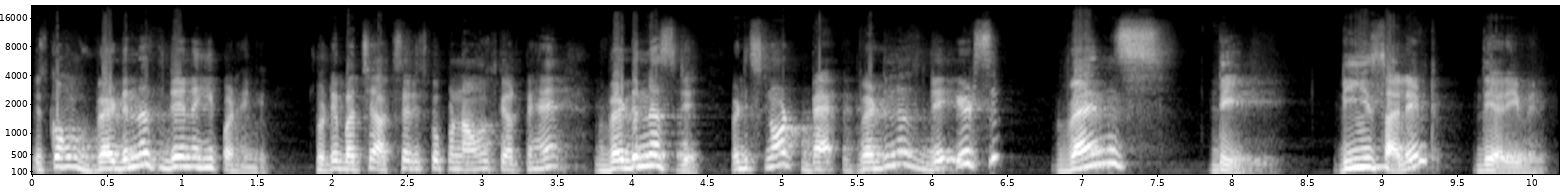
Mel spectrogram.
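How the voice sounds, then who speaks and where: A young man from India gives a classroom lesson on pronunciation. His voice sits high and moves a lot as he quizzes his listeners and answers for them. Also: big pitch swings, normal speed, hardly any pauses. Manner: asks questions then answers them himself, mixing Hindi and English. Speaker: teacher.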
